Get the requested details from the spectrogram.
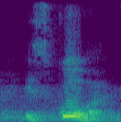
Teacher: La E se pronuncia mais fechado do que o português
